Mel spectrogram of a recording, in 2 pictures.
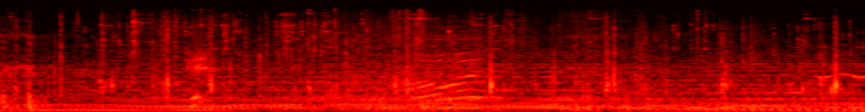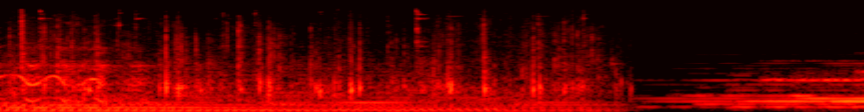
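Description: A horse's hooves clopping, with a horse whinnying in a wavering call, over film score music. The sound cuts off shortly before the end, and chiming music begins.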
